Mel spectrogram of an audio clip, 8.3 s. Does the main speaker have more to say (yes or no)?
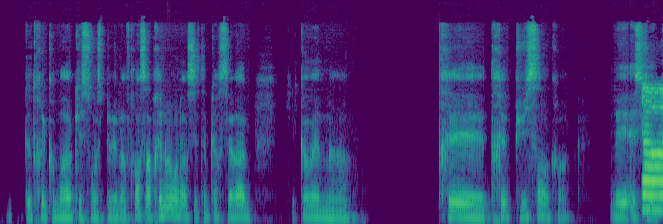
no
